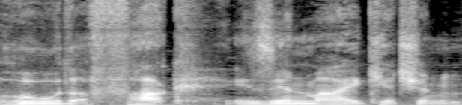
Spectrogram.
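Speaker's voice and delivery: rumbling put-on creature voice. Voicing a being hidden inside the bread, in a rumbly voice. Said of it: "in just sort of like this rumbly voice".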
